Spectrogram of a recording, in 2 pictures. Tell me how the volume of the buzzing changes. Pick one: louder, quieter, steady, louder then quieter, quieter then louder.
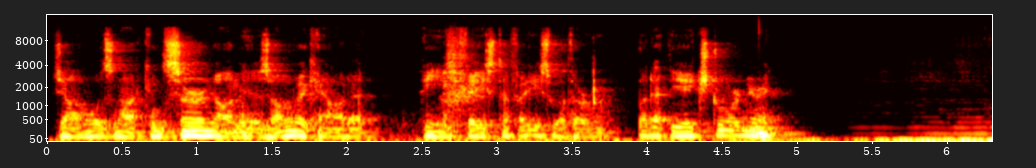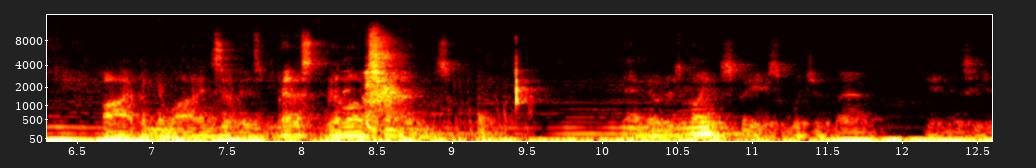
louder.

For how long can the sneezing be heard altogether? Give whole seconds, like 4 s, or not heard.
3 s.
